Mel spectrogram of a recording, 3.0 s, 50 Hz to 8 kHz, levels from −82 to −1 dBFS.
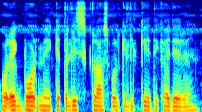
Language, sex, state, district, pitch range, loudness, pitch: Hindi, male, Arunachal Pradesh, Papum Pare, 105-115 Hz, -19 LUFS, 110 Hz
